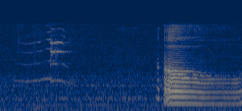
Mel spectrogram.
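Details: Blue Boy, a pet cat, making his weird sound indoors: a faint high note, then a loud, strained, harmonic-rich low call held for nearly a second before trailing off.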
